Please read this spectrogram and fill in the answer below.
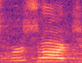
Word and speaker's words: Versace: minutes but she got me there judge vince versace judicial district judge versace has the skills temperament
